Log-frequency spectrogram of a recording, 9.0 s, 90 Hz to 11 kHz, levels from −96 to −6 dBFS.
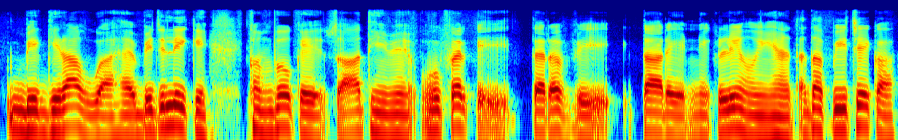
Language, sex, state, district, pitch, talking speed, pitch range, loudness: Hindi, male, Chhattisgarh, Sukma, 120 Hz, 155 wpm, 110-130 Hz, -14 LUFS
